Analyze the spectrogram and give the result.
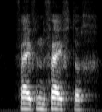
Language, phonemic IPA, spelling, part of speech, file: Dutch, /ˈvɛi̯fənˌvɛi̯ftəx/, vijfenvijftig, numeral, Nl-vijfenvijftig.ogg
- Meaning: fifty-five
